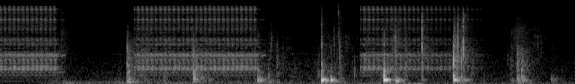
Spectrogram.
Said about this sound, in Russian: Иосиф как раз собирался лечь спать, когда зазвонил телефон.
